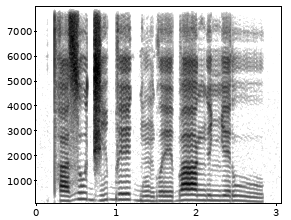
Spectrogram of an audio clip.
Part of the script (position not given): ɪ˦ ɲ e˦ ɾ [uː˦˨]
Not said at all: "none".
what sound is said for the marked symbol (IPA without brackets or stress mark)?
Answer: uː˦˨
